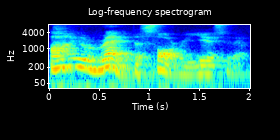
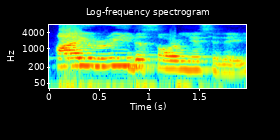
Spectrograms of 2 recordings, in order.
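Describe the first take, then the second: First: 'Read' has a short vowel, like 'red'. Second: 'Read' has a long vowel, like 'reed'. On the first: The speaker calls it right. "البارح غتقول" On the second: The speaker calls it wrong. "ما كاينش تقول لي"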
